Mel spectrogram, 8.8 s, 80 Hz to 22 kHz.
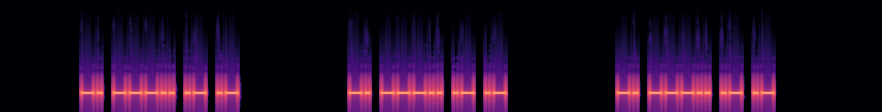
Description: Morse code, heard as a keyed tone, about 30 wpm, 700 Hz. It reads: N8AA N8AA N8AA
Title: Easy Call Signs Repeated 3x - 30wpm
